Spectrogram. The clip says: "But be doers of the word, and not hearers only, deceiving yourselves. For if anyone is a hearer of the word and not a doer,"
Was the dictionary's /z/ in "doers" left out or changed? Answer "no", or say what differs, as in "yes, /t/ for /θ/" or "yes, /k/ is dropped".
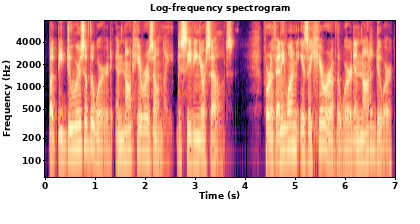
no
